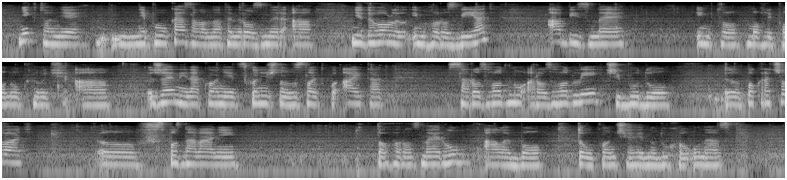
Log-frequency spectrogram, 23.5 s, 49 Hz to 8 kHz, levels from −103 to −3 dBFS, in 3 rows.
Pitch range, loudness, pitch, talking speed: 165-185 Hz, -30 LUFS, 170 Hz, 105 wpm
